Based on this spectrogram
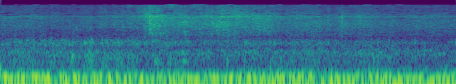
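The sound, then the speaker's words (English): A steady, loud low-end rumble of a car engine running at a dispensary drive-thru on a rainy day, with a constant hum and faint road or rain hiss on top and no voices. “I don't have to get out of the damn car.”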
